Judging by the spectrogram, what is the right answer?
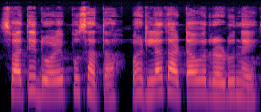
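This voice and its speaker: A woman voicing a kind, motherly older village woman who speaks gently and coaxingly. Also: high-pitched, steady tone, moderate pace, no room sound, clean studio sound, lightly acted. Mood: gentle.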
